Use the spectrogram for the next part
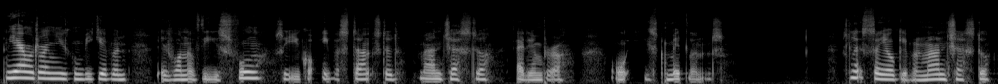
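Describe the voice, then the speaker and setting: A woman's voice: fairly high pitch, fairly even intonation, normal speed, vocal fry, a little mellow, no room sound. A woman from the UK with a British accent, presenting a casual tutorial in a plain, step-by-step way. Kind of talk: casual screen-recorded tutorial narration.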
